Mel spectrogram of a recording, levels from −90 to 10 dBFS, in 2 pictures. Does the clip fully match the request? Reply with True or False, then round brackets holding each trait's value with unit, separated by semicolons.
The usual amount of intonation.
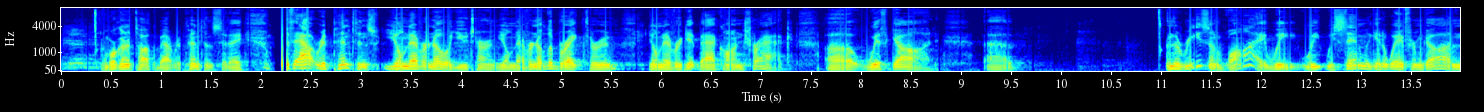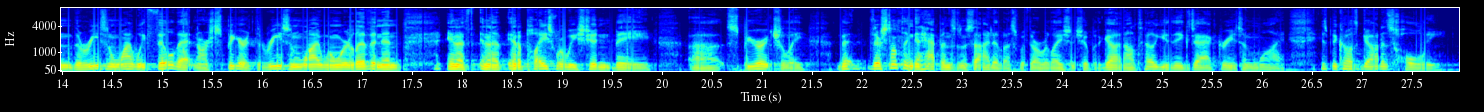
True (3.3 semitones)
